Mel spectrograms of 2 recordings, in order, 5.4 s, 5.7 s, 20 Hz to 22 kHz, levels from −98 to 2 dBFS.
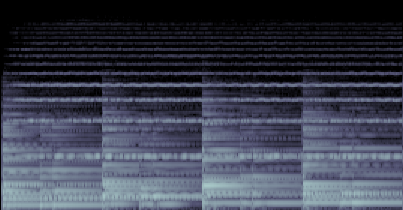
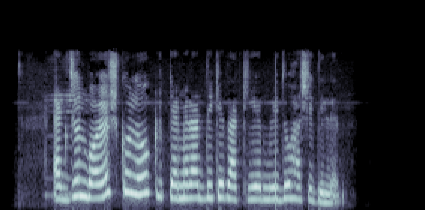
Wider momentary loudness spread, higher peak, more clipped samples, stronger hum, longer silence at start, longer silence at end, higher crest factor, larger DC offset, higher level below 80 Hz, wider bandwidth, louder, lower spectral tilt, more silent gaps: about the same, 6 LU vs 8 LU; second, -14 dBFS vs -2 dBFS; neither; neither; second, 0 s vs 0.7 s; second, 0 s vs 1.15 s; about the same, 16 dB vs 16 dB; neither; first, -56 dBFS vs -64 dBFS; first, 13.5 kHz vs 8.4 kHz; second, -30 LUFS vs -16 LUFS; first, -7 dB/octave vs -4 dB/octave; neither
